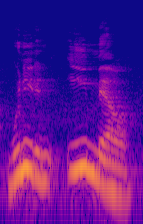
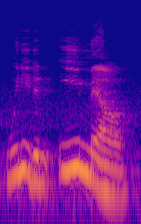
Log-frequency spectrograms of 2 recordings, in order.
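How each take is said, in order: Both takes have the same delivery.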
